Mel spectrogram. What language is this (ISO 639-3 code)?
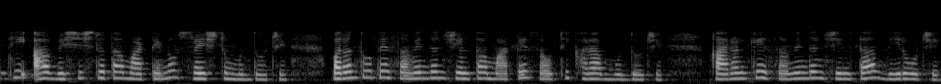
guj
